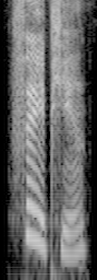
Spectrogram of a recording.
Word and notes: 废品: fèi pǐn

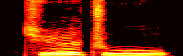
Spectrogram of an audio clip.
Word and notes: 角逐: jué zhú

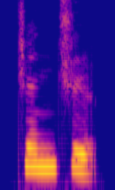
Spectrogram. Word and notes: 真挚: zhēn zhì

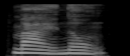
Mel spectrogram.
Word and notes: 卖弄: mài nong

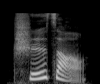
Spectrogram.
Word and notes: 迟早: chí zǎo

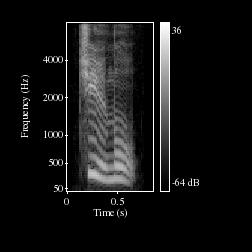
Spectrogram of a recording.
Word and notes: 剧目: jù mù

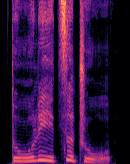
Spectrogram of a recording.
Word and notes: 独立自主: dú lì zì zhǔ

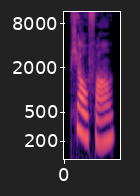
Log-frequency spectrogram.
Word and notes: 票房: piào fáng

